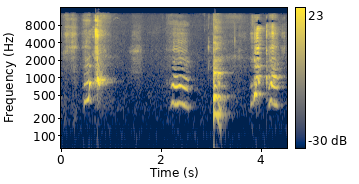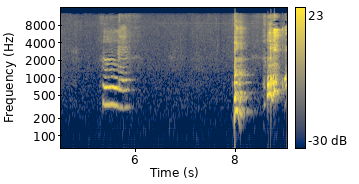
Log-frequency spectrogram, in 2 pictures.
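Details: Young child with hiccups: vocalizing and giggling, broken by two sudden, sharp gulping catches about five seconds apart.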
